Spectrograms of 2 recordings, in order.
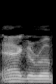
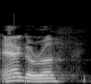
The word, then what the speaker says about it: agora: It comes into the English as Agora in your dictionaries, and it's often mispronounced as the Agora. It's not an omega here. It's an omicron. So it can't be agora. It's agora. See, this, the omicron is like a short A sound.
